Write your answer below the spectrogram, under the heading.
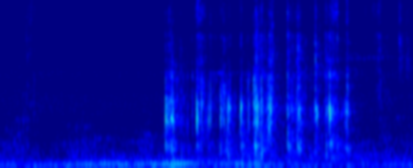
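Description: Paper cards and a small cardboard box rustling and crinkling as they are handled: a cluster of crisp rustles and light taps from about two and a half seconds in to about five seconds.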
